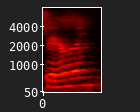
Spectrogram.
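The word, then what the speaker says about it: Charon: Pluto has 5 moons, and there's one of them, I'm pretty sure it's pronounced Sharon, a moon named Sharon.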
